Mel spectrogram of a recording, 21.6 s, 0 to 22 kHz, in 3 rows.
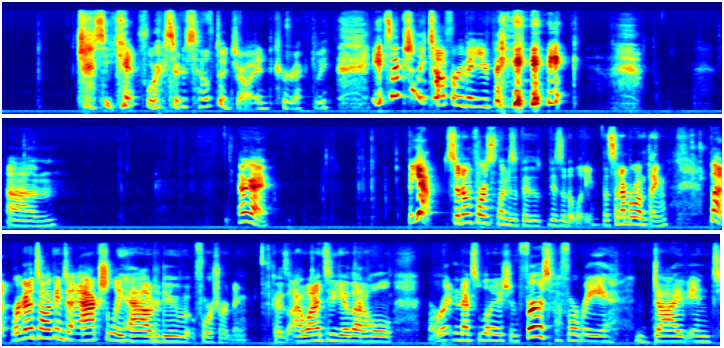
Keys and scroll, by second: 20.0 ctrl+z.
